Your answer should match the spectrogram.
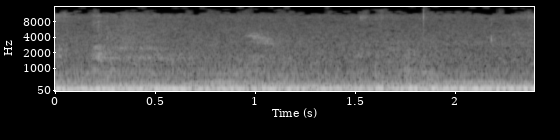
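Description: A steady low mechanical hum or rumble, even throughout, with no distinct events.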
